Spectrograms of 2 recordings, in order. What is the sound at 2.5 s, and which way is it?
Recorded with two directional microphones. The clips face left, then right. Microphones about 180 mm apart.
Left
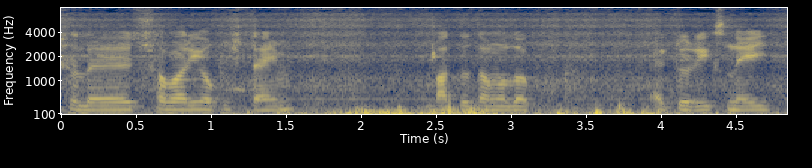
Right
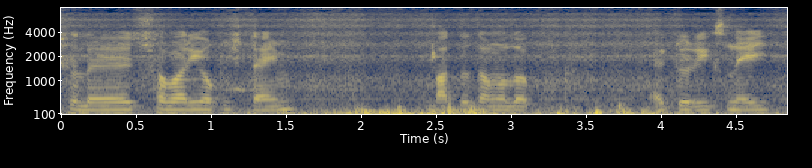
Speech, 10° left (ahead or behind).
